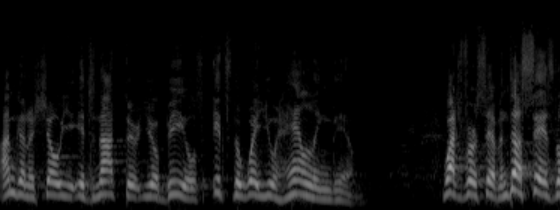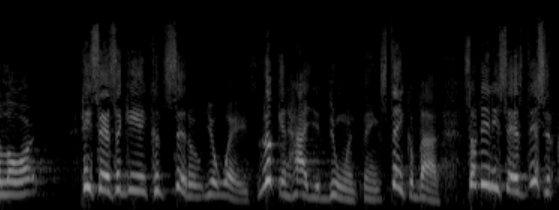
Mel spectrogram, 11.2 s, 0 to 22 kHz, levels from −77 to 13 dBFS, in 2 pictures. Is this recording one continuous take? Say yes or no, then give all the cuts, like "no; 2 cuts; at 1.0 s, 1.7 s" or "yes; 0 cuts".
yes; 0 cuts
